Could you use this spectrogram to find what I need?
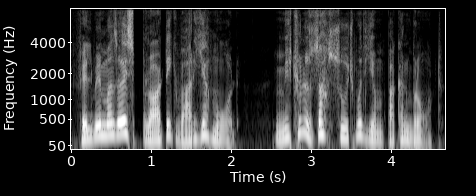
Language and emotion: Kashmiri, surprised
